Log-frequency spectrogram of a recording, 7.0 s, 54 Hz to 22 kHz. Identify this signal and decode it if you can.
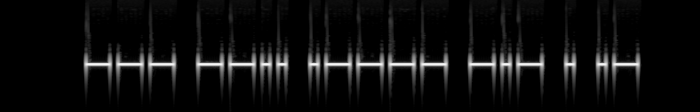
Morse code, heard as a keyed tone, about 15 wpm, 700 Hz. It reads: OZ1KEA
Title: DXCC-100 Call Signs - 6 Characters - Repeated 2x - 15wpm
